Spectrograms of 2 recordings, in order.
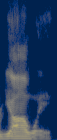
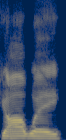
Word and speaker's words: Yahweh: It goes on, says the exact pronunciation of Yahweh is unknown, but many today favor Yahweh.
